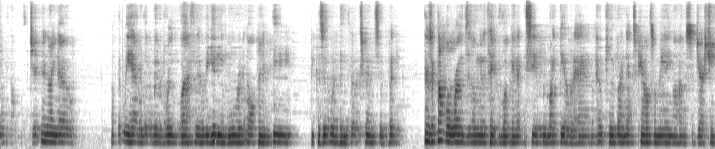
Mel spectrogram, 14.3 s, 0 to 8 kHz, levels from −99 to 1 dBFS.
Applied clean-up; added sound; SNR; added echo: neural mask model DeepFilterNet 3.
